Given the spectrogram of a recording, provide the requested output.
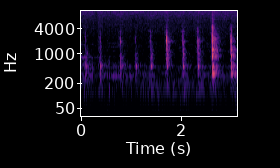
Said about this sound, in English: It's the old blind lady's stick tapping down the hall.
